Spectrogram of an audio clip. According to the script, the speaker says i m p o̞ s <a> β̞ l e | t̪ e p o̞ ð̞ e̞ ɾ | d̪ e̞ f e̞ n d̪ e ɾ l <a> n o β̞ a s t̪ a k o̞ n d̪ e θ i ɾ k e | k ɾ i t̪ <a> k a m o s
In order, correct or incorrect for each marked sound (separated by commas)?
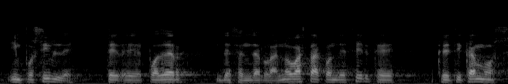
incorrect, correct, incorrect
